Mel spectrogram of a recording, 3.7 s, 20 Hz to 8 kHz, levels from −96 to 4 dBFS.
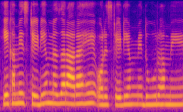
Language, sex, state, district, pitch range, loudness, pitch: Hindi, female, Chandigarh, Chandigarh, 225-255 Hz, -16 LUFS, 235 Hz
